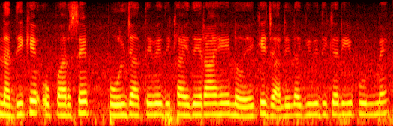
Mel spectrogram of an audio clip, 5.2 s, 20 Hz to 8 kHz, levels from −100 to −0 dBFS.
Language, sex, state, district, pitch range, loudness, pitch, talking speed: Hindi, female, Bihar, Vaishali, 200-215 Hz, -24 LUFS, 210 Hz, 250 wpm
